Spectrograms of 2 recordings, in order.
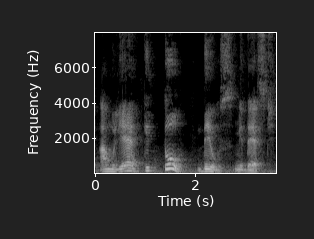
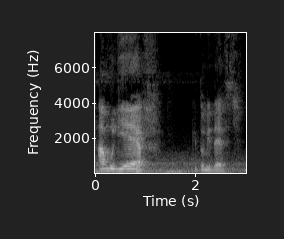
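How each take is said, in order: First: The stress falls on the word tu. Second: The stress falls on the word mulher. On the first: The one who made the woman is to blame. The speaker calls it right. "É outro. É a mulher que tu, Deus, me deste" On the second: The woman is to blame. The speaker calls it wrong. "o destaque dessa frase não é a mulher que tu me deste"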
